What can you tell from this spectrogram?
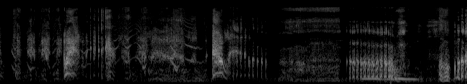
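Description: Small long-haired dog growling in short, irregular bursts, with one longer pitched stretch near the end.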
